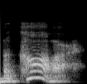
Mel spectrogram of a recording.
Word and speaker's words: Baker: Maybe that's because they pronounced her name Baker. I remember everyone in in Montreal called her Josephine Bar. They said it was the pronunciation she preferred.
